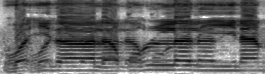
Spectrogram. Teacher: ذال کو نرمی کے ساتھ پڑھیں گے اور قاف کو پر پڑھیں گے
